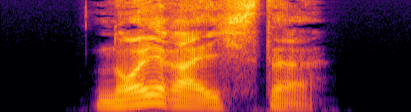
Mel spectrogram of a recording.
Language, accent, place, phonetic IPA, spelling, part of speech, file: German, Germany, Berlin, [ˈnɔɪ̯ˌʁaɪ̯çstə], neureichste, adjective, De-neureichste.ogg
- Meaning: inflection of neureich: 1. strong/mixed nominative/accusative feminine singular superlative degree 2. strong nominative/accusative plural superlative degree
